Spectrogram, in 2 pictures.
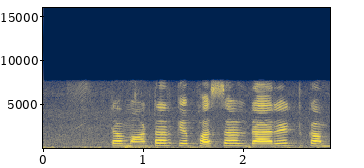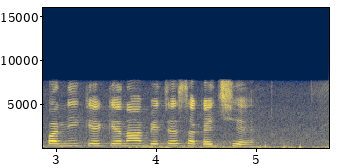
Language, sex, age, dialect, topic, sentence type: Maithili, female, 18-24, Angika, agriculture, question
